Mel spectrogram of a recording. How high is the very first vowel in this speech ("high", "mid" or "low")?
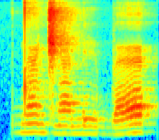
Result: mid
